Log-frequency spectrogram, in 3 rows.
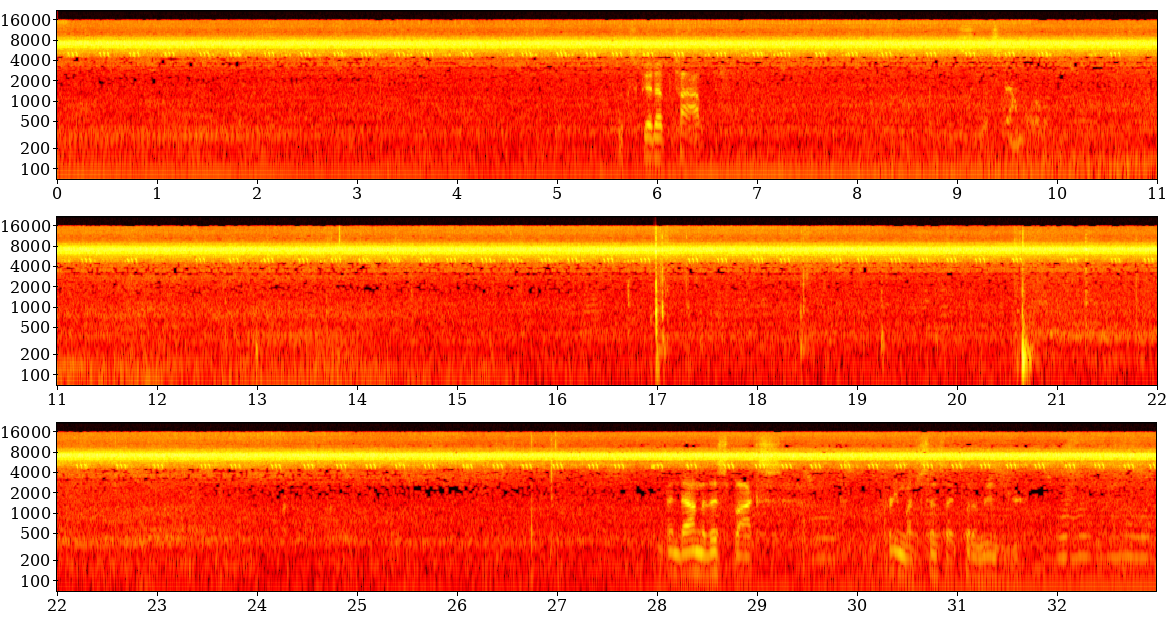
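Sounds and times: honeybees humming: 0.0s - 32.9s
insect trill: 0.0s - 32.9s
knocks on wooden hive box: 16.7s - 17.4s, 20.6s - 21.4s.

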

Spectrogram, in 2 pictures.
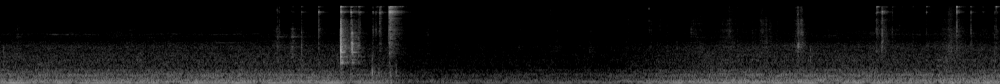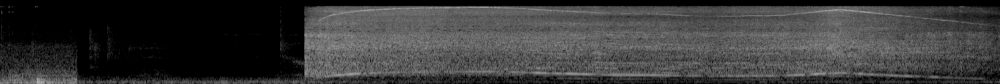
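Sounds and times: steady low hum: 0.0s - 13.1s.

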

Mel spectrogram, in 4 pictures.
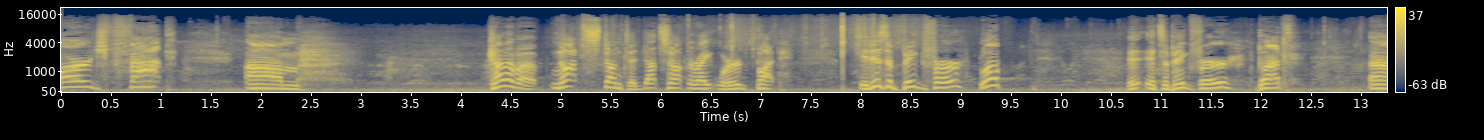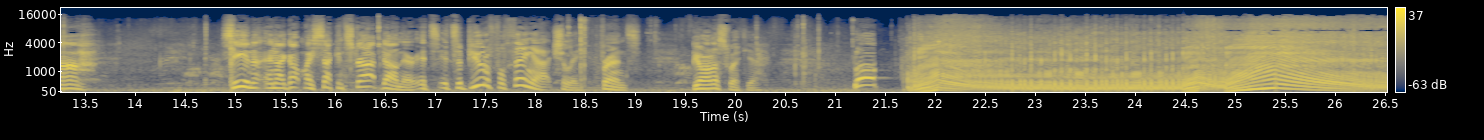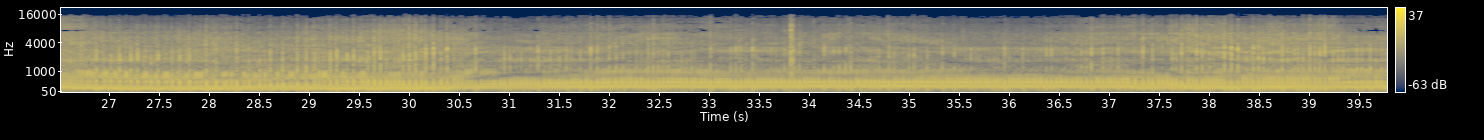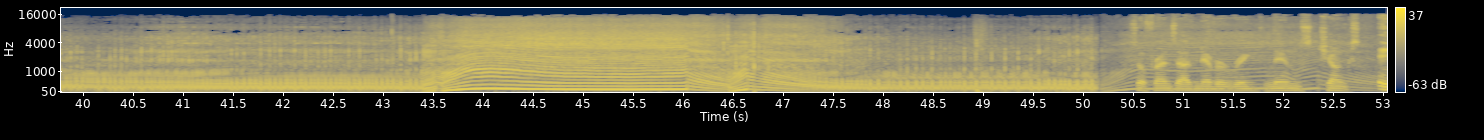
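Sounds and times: chainsaw idling and revving: 4.3s - 9.1s, 21.6s - 53.0s.

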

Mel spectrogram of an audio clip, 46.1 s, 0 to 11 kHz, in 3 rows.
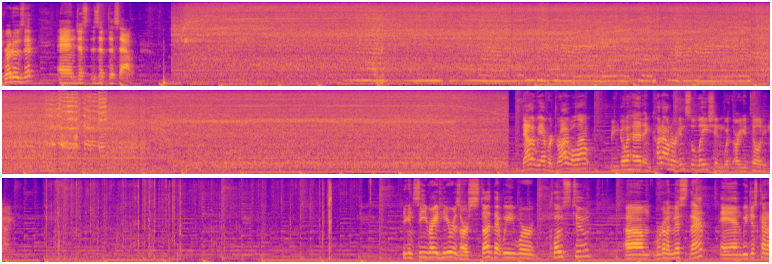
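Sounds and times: spiral saw whining through drywall: 3.4s - 25.5s.

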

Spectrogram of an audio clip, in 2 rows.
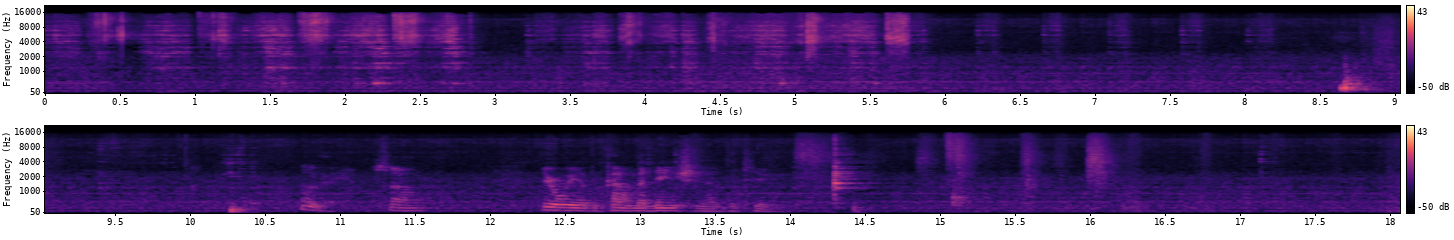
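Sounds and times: razor blade scraping glass: 0.0s - 8.2s.

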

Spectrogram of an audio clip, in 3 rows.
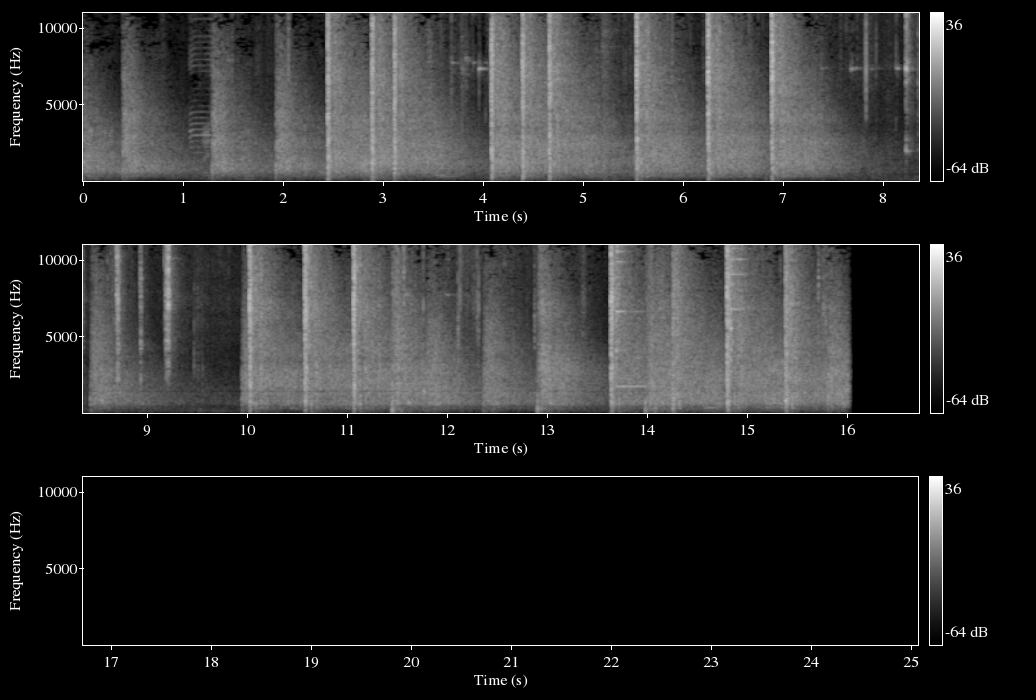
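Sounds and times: pistol shots with echoing ring: 0.0s - 16.0s.

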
